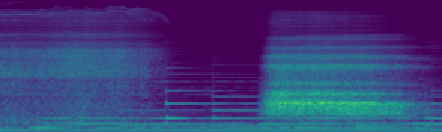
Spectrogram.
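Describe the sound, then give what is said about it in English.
A deep breath is drawn in and let out during a calming children's relaxation exercise, heard as two long, airy swells of breath over a soft, steady musical drone. “And let's take another deep dragon breath, in and out.”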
